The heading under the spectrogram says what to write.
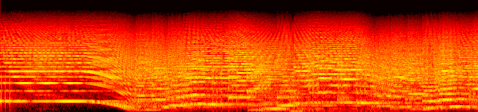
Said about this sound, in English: Yeah, so this one. Flange is doing a lot of work there.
